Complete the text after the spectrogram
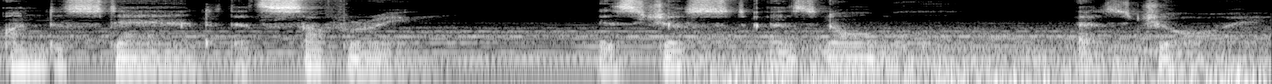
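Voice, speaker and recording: Through loud background noise, a man speaks at a very slow pace with long, frequent pauses. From India. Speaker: meditation guide. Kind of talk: guided meditation.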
